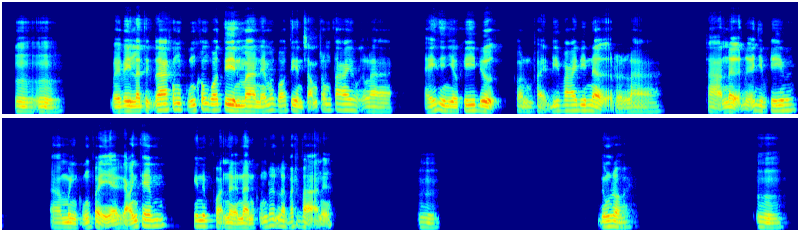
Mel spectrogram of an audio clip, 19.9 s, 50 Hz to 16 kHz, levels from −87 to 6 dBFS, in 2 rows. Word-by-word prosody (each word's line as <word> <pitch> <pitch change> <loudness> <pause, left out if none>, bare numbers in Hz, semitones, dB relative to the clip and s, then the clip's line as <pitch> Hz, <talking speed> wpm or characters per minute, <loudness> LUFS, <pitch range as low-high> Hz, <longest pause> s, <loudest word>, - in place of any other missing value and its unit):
Ừm, 115 -2 -2
ừm. 110 -3 -2 0.6
Bởi 115 - +1
vì 125 +1 +6
là 120 0 +5
thực - - -3
ra 150 +2 +7
không 160 +1 0
cũng 130 0 0
không 155 +2 -2
có 150 0 +4
tiền 145 -3 +7
mà, 125 -1 +6
nếu 120 +1 0
mà 150 - -3
có 125 - -1
tiền 130 -2 0
sẵn - - -3
trong 150 - -5
tay, 150 0 0
hoặc 140 - -9
là 110 -2 -3 0.4
ấy 115 +4 -1
thì 140 - +2
nhiều 120 -2 +2
khi 135 +1 +3
được, 130 -2 +6 0.3
còn 115 +1 -7
phải - - -6
đi 130 - -4
vay 135 +1 0
đi 140 0 +1
nợ 135 - +2
rồi - - -5
là 110 - -6 0.6
trả - - -1
nợ - - +3
nữa - - -2
nhiều 130 -3 -4
khi, 130 0 +2
ưm, 140 +1 -1 0.6
à, 115 - -7
mình 115 -2 -1
cũng 115 +3 -5
phải, - - +3
à, 95 - +2
gánh 105 - +2
thêm 155 -1 +1 0.4
cái 145 - -2
n 140 0 -2
khoản - - -2
nợ 110 -3 +2
nần 110 +1 +2
cũng - - -8
rất - - -5
là - - -2
vất - - -8
vả - - +1
nữa. - - -4 1.1
Ừm. 115 -3 -9 2.0
Đúng 135 +1 +1
rồi. 120 -3 0 1.6
Ừm. 115 -2 -5
125 Hz, 190 wpm, -26 LUFS, 115-140 Hz, 2.0 s, ra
